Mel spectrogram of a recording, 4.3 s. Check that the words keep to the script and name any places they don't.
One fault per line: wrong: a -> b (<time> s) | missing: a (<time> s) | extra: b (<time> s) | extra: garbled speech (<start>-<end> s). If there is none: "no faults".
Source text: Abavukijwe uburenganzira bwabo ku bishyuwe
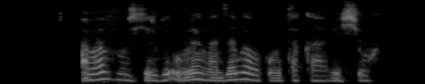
extra: butaka (2.8 s)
